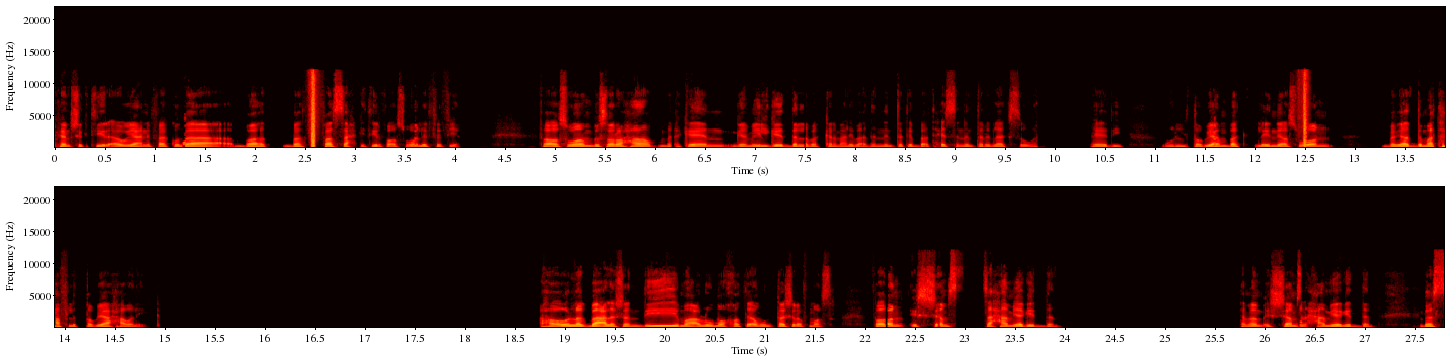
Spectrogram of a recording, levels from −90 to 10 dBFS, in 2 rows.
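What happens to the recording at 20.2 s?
Nothing goes wrong at 20.2 s; the speech there plays through intact, with no dropout, click, distortion or other fault.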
